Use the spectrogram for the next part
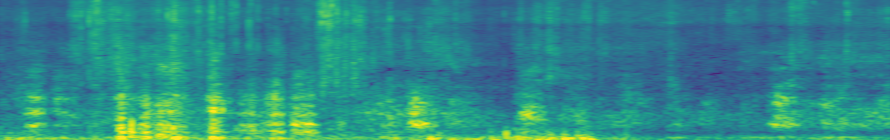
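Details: German Shepherd pair, the mum and dad, at play in a garden, giving rough, gruff growling and huffing noises in quick bursts over scuffling, fading to a quieter close.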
